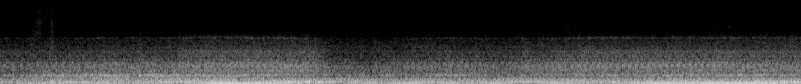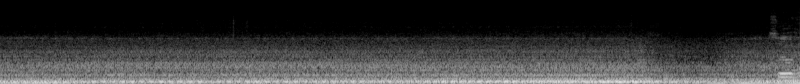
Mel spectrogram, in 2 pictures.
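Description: A semi truck pulls out of the Iowa 80 truck stop, its diesel engine a steady low rumble heard from inside the cab, with faint background noise throughout.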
